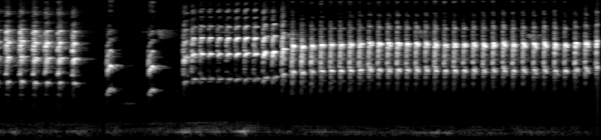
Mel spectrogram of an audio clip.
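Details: Long-tailed shrike (cendet) singing hard, a master recording for caged birds to learn from, filled with cililin imitations: rapid stuttering high notes, a short pause, then a long even buzzy trill pulsing many times per second.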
